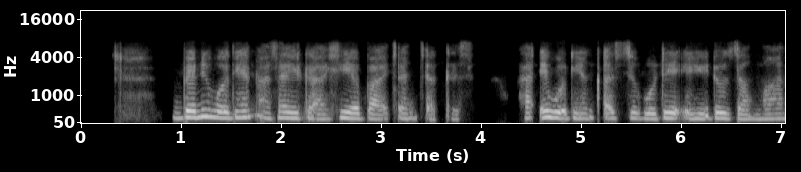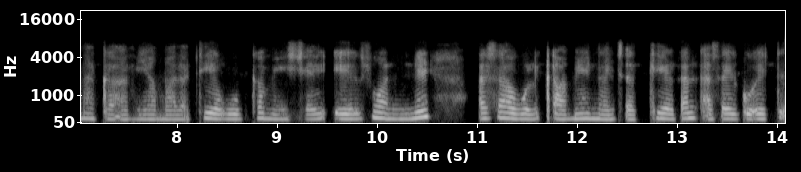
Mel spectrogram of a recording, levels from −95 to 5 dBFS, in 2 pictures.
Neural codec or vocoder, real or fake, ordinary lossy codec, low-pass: codec, 16 kHz, 2 kbps, FreqCodec, smaller model; fake; Opus, 32 kbps; 7.2 kHz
